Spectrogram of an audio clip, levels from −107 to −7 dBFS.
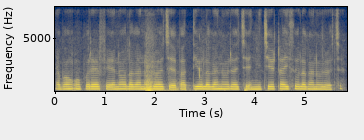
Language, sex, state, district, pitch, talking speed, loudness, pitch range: Bengali, female, Assam, Hailakandi, 210 Hz, 125 wpm, -13 LUFS, 205-215 Hz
